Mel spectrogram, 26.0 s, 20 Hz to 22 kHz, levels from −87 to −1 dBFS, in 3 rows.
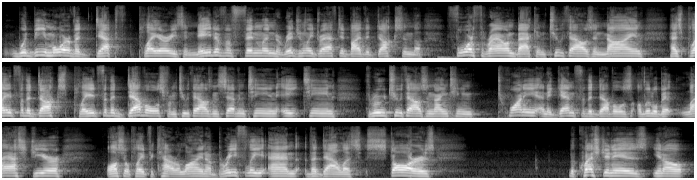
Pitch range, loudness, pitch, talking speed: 135-155 Hz, -16 LUFS, 140 Hz, 145 wpm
